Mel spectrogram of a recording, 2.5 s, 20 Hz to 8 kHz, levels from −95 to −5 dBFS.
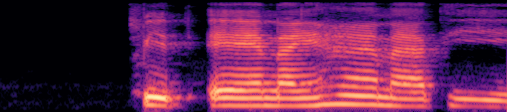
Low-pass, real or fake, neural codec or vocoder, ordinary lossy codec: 7.2 kHz; real; none; none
